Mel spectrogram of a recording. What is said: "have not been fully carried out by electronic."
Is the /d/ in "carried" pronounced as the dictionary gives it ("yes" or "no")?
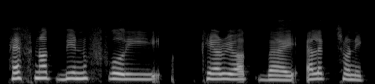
no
